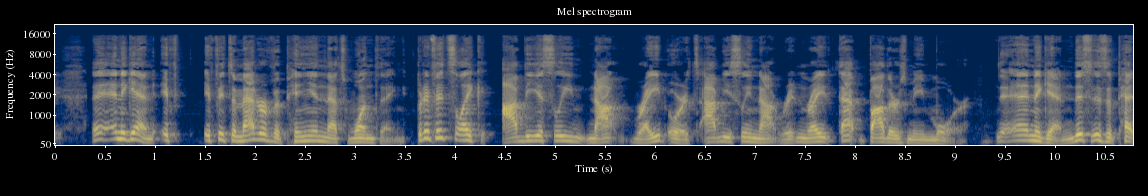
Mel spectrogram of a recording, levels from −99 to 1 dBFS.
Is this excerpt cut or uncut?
cut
